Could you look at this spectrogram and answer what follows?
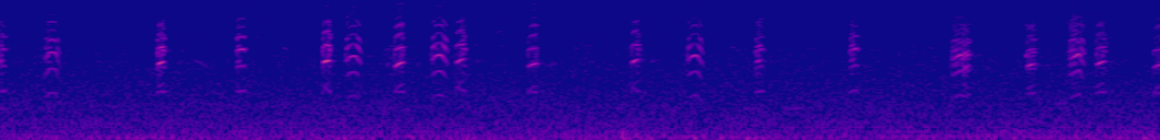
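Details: An adult black-winged stilt with chicks gives sharp, yapping 'kek' notes, about two or three a second in irregular bursts, over a soft background hiss.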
